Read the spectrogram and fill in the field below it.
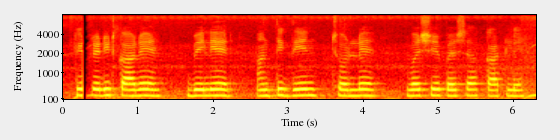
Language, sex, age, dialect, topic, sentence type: Magahi, male, 18-24, Northeastern/Surjapuri, banking, statement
